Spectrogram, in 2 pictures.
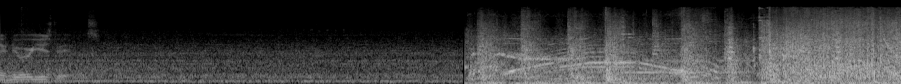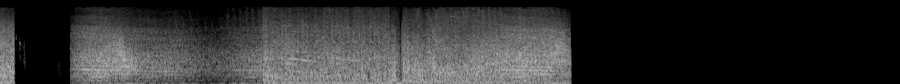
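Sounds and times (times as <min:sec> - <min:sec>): explosions: 0:11.6 - 0:14.3.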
